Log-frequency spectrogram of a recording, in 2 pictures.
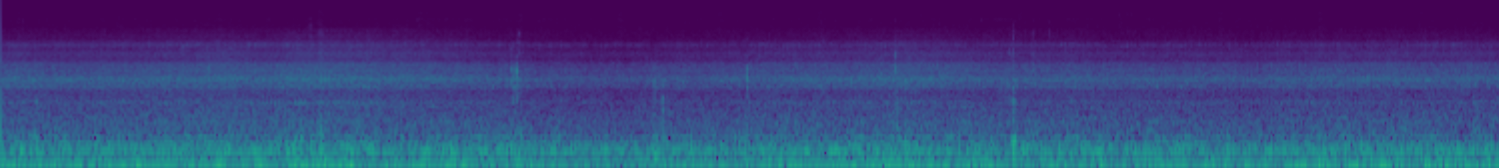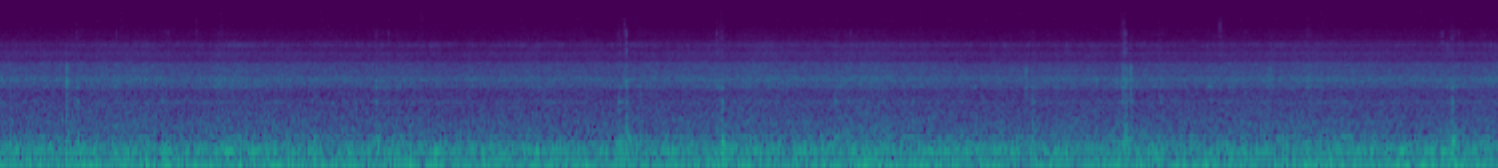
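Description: Wind rushing over the microphone of a camera riding on a small aircraft in flight: a steady rumbling roar with a constant, even drone above it.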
